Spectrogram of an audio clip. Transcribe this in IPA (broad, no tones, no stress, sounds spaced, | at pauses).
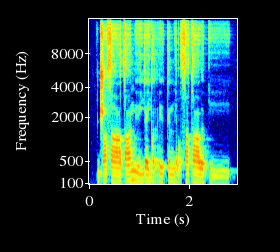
d͡ʒ əː sˤ æː tˤ w u ŋ ɪː j ɛ j ɔ r ɪː k ɛ m i r sˤ ɛ tˤ ə˞ w ə k iː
